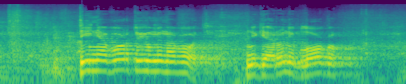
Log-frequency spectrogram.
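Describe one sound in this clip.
A middle-aged man reads out calmly through a microphone.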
